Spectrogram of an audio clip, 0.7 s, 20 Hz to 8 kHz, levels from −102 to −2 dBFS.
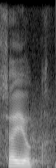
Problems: none marked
